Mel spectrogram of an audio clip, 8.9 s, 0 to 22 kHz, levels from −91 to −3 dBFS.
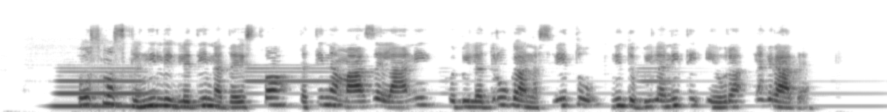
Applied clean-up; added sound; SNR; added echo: classical method log-MMSE.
